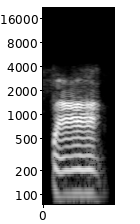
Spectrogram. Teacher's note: এখানে সা, সায়ের উচ্চারণ কিন্তু বাতাস বের করতে হবে। সায়ের উচ্চারণ জিহ্বা বের করে বাতাস বের করতে হবে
